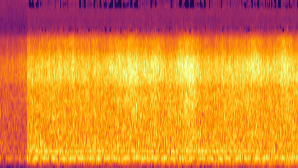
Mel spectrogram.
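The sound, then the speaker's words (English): A motorboat with an inflatable tethered alongside speeds across the water toward men in the sea. A steady, loud engine roar and rushing water cut in abruptly after about half a second and hold evenly to the end. “as the boat speeds towards the men, he extends it for them to grab hold of.”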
